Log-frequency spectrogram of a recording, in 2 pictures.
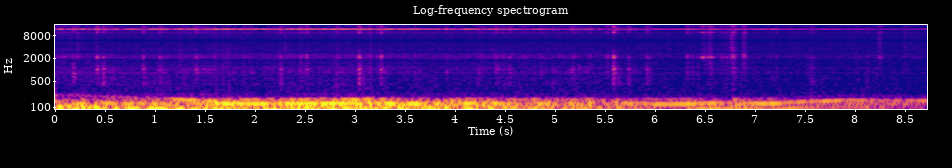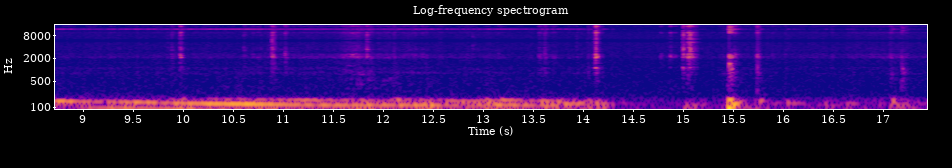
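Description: Nissan 350Z's 3.5-litre V6 running at low speed and idling, heard from inside the cabin, then switched off about fourteen seconds in. A few sharp clicks and knocks follow in the quiet.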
